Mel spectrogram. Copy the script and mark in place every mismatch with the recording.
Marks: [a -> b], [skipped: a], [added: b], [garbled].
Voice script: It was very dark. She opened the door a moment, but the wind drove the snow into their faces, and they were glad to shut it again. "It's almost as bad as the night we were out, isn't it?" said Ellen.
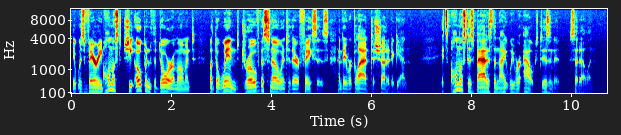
It was very [dark. -> almost] She opened the door a moment, but the wind drove the snow into their faces, and they were glad to shut it again. "It's almost as bad as the night we were out, isn't it?" said Ellen.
